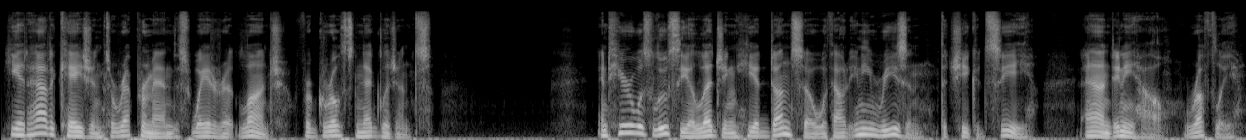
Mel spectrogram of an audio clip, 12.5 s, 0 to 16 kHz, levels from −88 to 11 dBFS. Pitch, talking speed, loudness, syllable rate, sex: 110 Hz, 155 wpm, -19 LUFS, 5.1 syllables/s, male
